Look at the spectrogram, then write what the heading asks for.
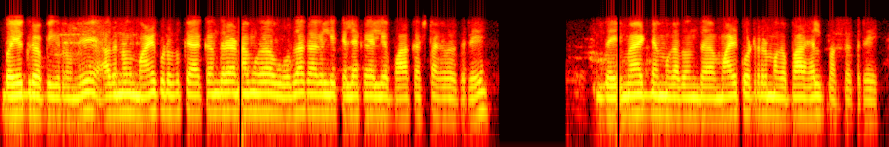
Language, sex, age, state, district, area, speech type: Kannada, male, 30-45, Karnataka, Belgaum, rural, conversation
